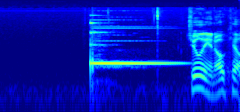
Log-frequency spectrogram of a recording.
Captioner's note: beep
